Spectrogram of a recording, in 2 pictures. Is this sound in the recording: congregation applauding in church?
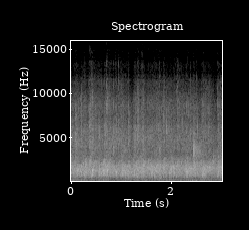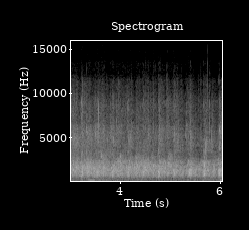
yes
